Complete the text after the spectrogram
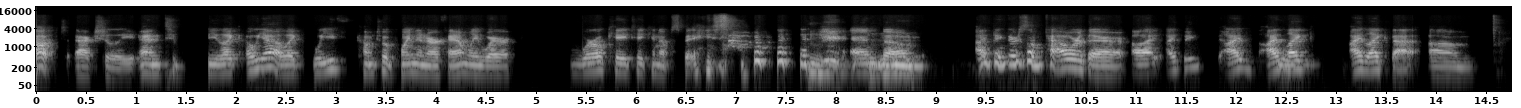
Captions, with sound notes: disrupt actually, and to be oh yeah, we've come to a point in our family where we're okay taking up space (laughs). And I think there's some power there. I think I like that,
